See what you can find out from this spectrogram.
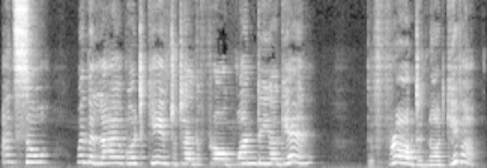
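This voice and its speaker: A woman telling a story to children expressively, with dramatic, drawn-out emphasis. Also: very high voice. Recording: echoey room.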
